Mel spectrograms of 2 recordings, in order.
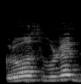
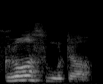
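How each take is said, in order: First: ग्रोस मुटर again with मुटर rising; ग्रोस मुटर, मुटर lifted and questioning; rising repeat. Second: ग्रोस मुटर with a falling close, teacher model; German word. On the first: (ग्रोस मुटर, मुटर पर उठती आवाज़) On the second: (ग्रोस मुटर German उच्चारण में) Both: Shown as a demonstration.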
